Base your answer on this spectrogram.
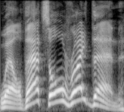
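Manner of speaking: high-pitched, drawn-out, swooping and sarcastic. Retelling a character's reply to each excuse: imitating Neil Patrick Harris, sarcastic. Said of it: "saying that part so clearly and sarcastically".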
